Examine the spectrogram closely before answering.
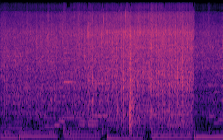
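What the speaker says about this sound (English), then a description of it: "Time to grill up some onions in this little corner over here." Onions sizzle on an outdoor grill in a steady, close frying crackle, with a single sharp tick partway through.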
